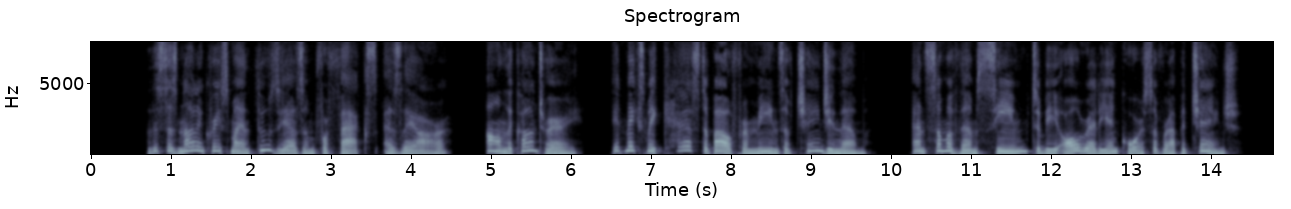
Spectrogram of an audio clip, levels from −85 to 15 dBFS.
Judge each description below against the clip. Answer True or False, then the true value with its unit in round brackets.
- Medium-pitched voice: False (205 Hz)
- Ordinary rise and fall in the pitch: False (5.9 semitones)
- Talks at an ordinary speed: True (150 wpm)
